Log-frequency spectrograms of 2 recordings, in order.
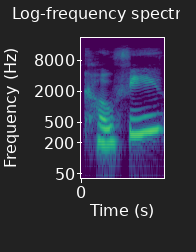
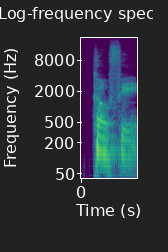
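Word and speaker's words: Ko-fi: it sure um so it's it's it's actually pronounced kofi like i said yeah kofi um yeah so um it's it's pretty great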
